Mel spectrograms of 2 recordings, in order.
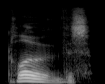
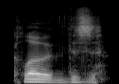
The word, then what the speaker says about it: clothes: By the way, it's really difficult to pronounce that voiced TH sound before an S. Clothes. It's very awkward. And that voiced TH sound tended to disappear in words like that. That's why many people today wear clothes, not clothes. They don't pronounce the TH sound in the word.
